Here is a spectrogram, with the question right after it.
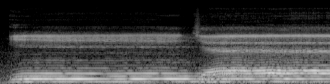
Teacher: agak lama-lama sedikit dan nunnya itu disamar-samarkan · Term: ikhfa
